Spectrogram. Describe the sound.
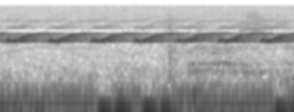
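An electronic alarm goes off inside a church, a loud, high-pitched tone made of rapid, evenly repeating rising sweeps that continue without pause over a low background rumble.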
